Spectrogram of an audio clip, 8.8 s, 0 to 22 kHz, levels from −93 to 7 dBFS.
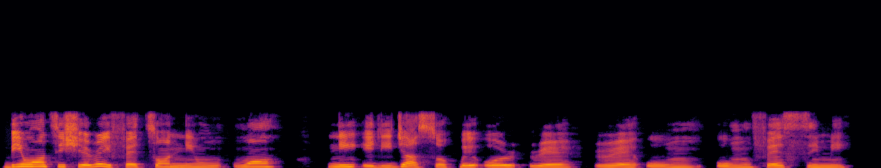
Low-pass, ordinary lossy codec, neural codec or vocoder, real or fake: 7.2 kHz; none; none; real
